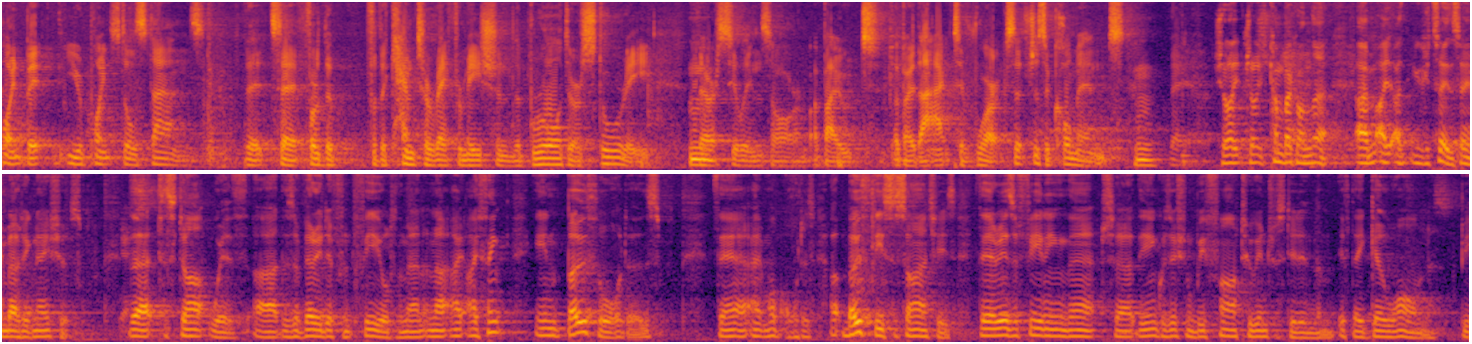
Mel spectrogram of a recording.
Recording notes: Recorded 30 April 2012 at St Cecilia's Hall, Edinburgh.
